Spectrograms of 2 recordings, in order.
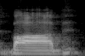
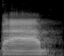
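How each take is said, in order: First: The vowel is said further back in the mouth. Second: The vowel is said further front in the mouth. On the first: This is the Canadian pronunciation. "so that's Bob" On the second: This is not the Canadian pronunciation. "rather than Bab"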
